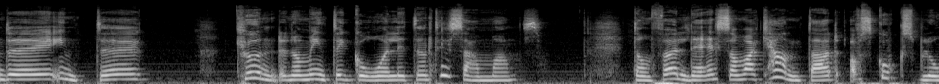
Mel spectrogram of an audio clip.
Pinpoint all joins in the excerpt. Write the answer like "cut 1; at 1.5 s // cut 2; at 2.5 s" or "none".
cut 1; at 4.3 s // cut 2; at 7.1 s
